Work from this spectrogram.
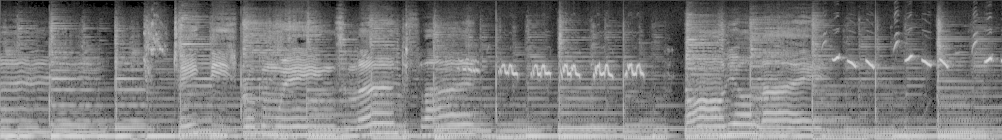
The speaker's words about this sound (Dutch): En nu heb ik even eigenlijk gereconstrueerd van hoe klinkt het dan met een lijster? Nou, laten we even luisteren hoe dat, dan, hoe dat zou klinken met een lijster.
